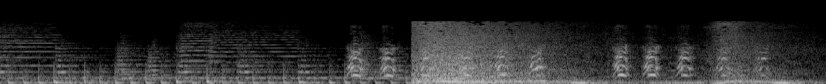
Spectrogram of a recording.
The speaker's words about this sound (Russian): Залаяли собаки.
